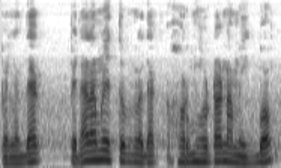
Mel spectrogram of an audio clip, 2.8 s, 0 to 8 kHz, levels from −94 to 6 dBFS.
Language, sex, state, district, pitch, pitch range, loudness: Karbi, male, Assam, Karbi Anglong, 130 Hz, 120-140 Hz, -16 LUFS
